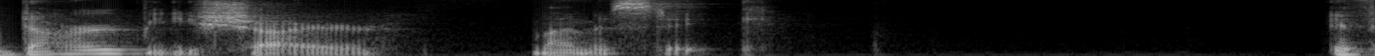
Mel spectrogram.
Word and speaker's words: Derbyshire: he did shoot him illegally so Derbyshire is pronounced Darbyshire my mistake if it's if it's a shire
